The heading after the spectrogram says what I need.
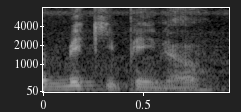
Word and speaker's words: Mikipino: In the Philippines, they pronounce Mikey Pino Mikipino.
